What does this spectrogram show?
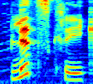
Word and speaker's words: Blitzkrieg: used way before that we pronounce it Blitzkrieg in German and it literally translates to lightning War because Blitz is lightning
